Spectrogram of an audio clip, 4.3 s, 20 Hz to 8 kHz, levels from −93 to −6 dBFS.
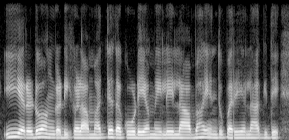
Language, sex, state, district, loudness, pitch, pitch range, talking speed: Kannada, female, Karnataka, Bidar, -14 LUFS, 175 Hz, 175-190 Hz, 125 wpm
